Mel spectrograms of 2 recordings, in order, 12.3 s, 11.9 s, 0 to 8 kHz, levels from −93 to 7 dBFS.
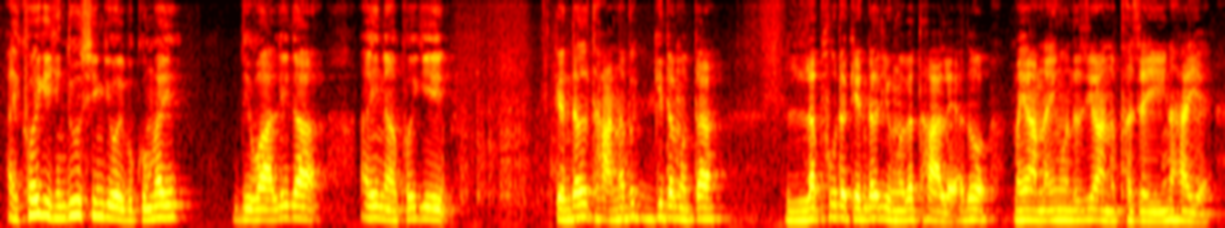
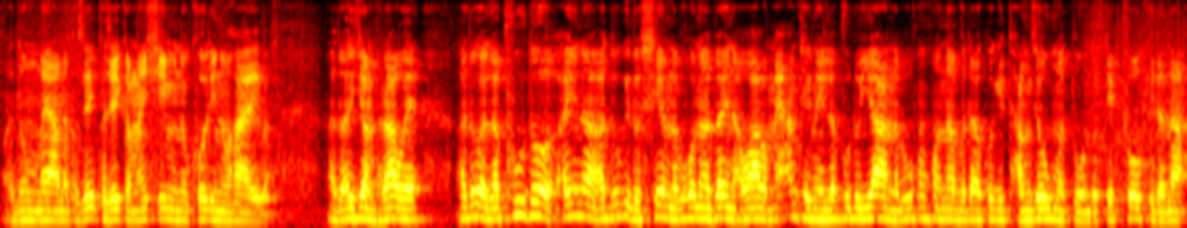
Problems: background sounds at intervals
